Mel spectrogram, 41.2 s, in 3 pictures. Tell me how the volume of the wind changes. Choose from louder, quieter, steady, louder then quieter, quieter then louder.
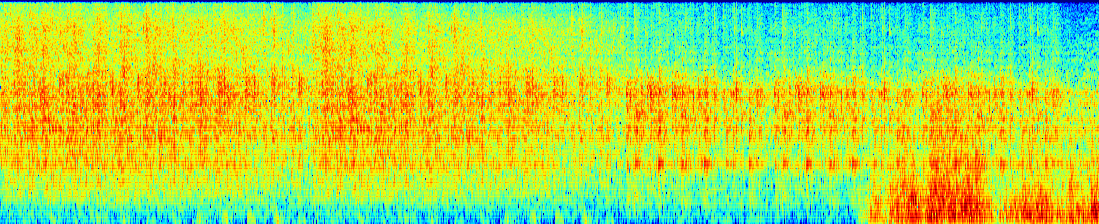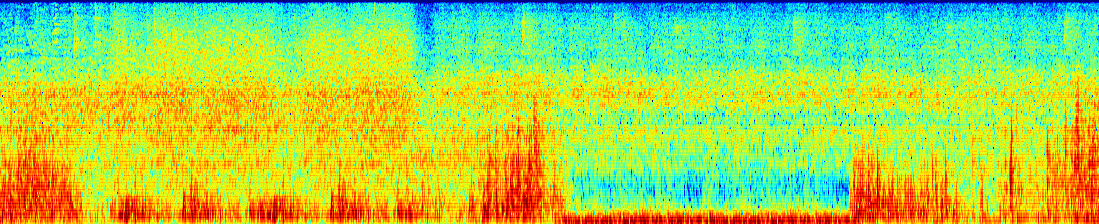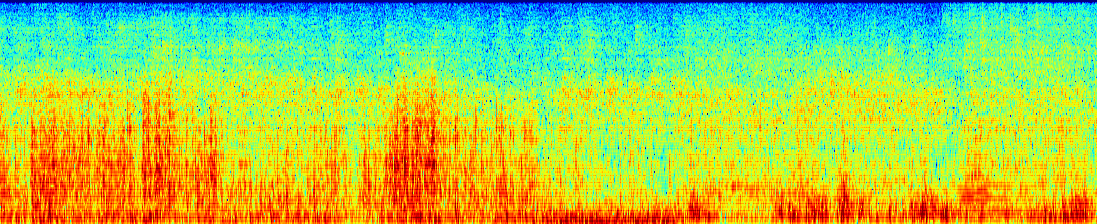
steady.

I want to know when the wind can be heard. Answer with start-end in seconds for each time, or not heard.
10.7-41.1.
